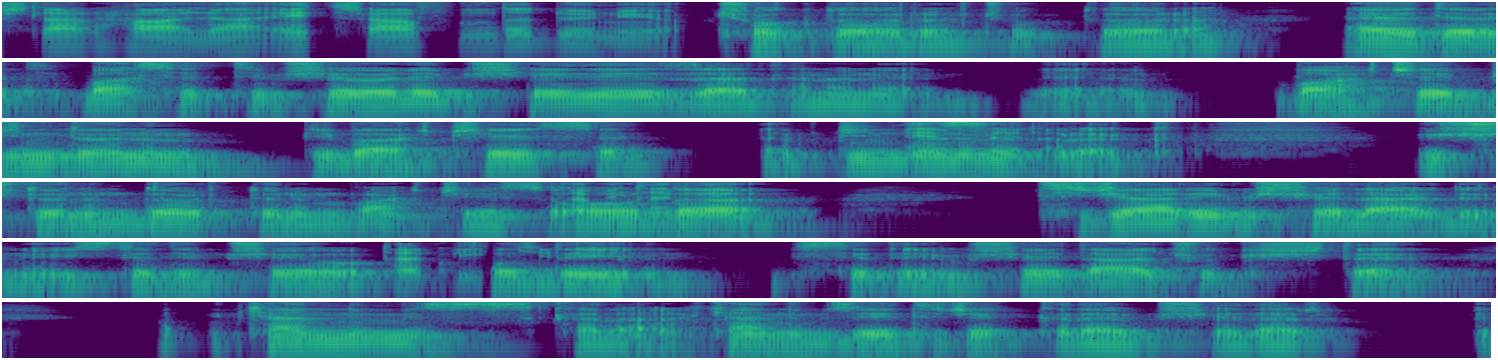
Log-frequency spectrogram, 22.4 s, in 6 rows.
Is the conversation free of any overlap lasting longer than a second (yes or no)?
yes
